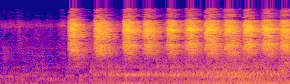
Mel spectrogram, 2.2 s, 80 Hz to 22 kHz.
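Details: Pet budgerigar colony, recorded 1 January, giving a run of about ten harsh, buzzy chirps spaced evenly a little under every quarter second after a short quiet start.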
